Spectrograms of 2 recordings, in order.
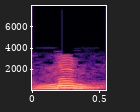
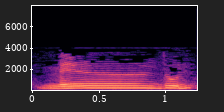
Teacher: حخفي إنما إذا وقفت تقول إيه من وده مش واقف فيبقى النون دي حخفيها وحغنها بمقدار حركتين · Shown in: second take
